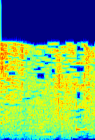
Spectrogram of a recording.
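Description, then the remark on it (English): A checkout counter sound effect: a short burst of bright, clattering noise with a brief steady tone near the end, loud and alone with no one talking. “Yes, that is the sound of the checkout counter.”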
